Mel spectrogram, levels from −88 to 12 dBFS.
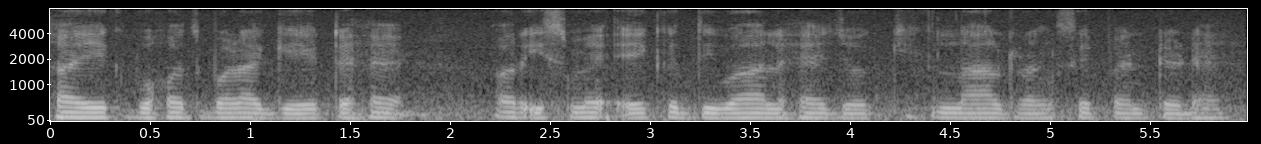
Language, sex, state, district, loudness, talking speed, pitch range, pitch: Hindi, male, Jharkhand, Deoghar, -18 LUFS, 170 wpm, 115-130 Hz, 120 Hz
